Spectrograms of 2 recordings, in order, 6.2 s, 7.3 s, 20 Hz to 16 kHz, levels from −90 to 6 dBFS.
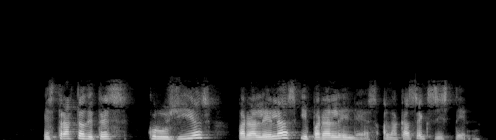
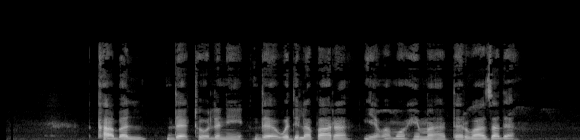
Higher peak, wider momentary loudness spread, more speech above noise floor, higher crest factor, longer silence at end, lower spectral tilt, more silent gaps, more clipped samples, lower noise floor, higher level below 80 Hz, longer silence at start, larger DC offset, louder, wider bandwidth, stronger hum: about the same, -2 dBFS vs -4 dBFS; first, 17 LU vs 12 LU; first, 70 dB vs 42 dB; second, 18 dB vs 24 dB; second, 0.4 s vs 0.8 s; about the same, -6 dB/octave vs -6 dB/octave; neither; neither; first, -88 dBFS vs -70 dBFS; first, -66 dBFS vs -80 dBFS; second, 0.55 s vs 1.25 s; neither; first, -18 LUFS vs -28 LUFS; second, 6.8 kHz vs 11.5 kHz; neither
